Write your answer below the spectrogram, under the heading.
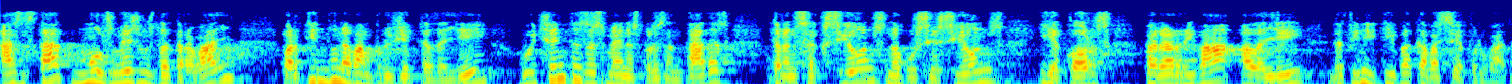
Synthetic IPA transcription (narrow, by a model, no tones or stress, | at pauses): azəst̪at̪̚molzmezimzðət̪ɾəβaʎ | pəɾt̪inɡ̪inəβɔmpɾuʒɛk̚t̪əðəʎi | busent̪əzəzmɛnəspɾəzənt̪aðəs | t̪ɾensəksionznəɣusiəsions | iət̪ɛɾs | pəɾəriβaələʎi | d̪əfinit̪iβəkəβasepɾuβa̰ð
